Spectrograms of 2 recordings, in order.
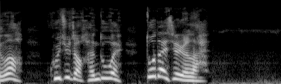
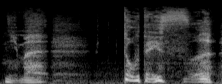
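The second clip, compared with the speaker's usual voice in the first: low, very soft menace; faint, halting and menacing; strained threat; 10 semitones lower, 11 dB quieter, much slower than usual. Acted. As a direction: force out a dying threat, barely voiced. Captured assassin threatens, strained.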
